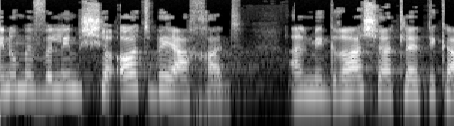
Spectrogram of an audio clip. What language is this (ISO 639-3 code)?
heb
